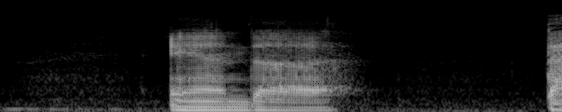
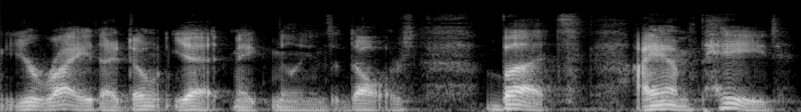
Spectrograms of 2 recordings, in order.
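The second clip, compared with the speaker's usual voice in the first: ordinary talk, nothing marked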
